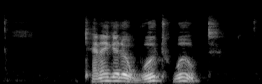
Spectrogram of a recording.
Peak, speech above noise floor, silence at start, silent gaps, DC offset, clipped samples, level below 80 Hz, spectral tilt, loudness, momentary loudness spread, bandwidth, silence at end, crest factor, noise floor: -4 dBFS; 51 dB; 0.85 s; none; under 0.1%; under 0.1%; -62 dBFS; -5.5 dB/octave; -21 LUFS; 20 LU; 9.8 kHz; 0.45 s; 18 dB; -72 dBFS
